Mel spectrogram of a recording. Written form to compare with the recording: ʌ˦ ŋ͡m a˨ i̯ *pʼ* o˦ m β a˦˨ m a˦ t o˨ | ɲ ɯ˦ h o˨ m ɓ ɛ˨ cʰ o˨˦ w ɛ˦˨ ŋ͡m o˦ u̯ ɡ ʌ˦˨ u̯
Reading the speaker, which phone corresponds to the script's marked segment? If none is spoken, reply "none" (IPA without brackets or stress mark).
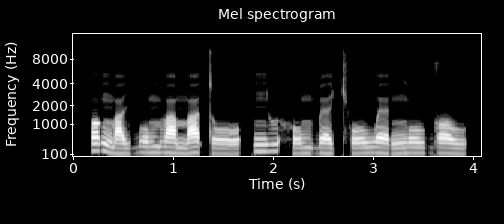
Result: ɓ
